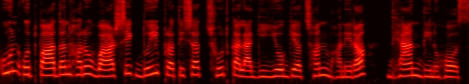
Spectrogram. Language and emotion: Nepali, neutral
